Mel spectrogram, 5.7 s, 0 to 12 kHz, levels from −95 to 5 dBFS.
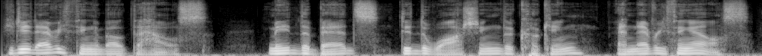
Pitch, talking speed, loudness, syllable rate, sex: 105 Hz, 170 wpm, -18 LUFS, 5.9 syllables/s, male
